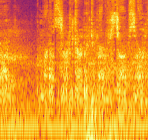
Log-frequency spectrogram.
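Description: Faint, quiet speech over a low steady hum, just after loud rap music has cut off.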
